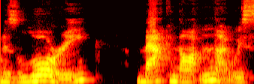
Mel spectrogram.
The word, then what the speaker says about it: MacNaughton: When I was a school teacher, I used to say, you pronounce it like there's a knot in my shoelace, MacNaughton.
